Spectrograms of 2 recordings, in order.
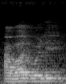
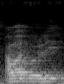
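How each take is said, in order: Both takes have the same delivery.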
